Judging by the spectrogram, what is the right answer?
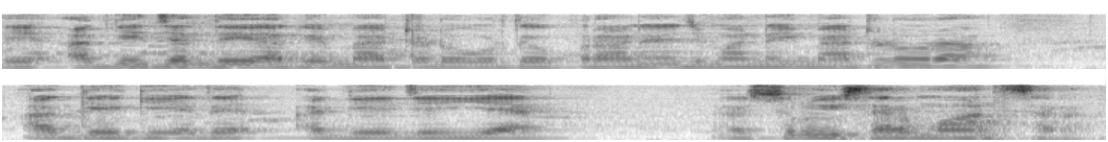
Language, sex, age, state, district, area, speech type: Dogri, male, 18-30, Jammu and Kashmir, Reasi, rural, spontaneous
